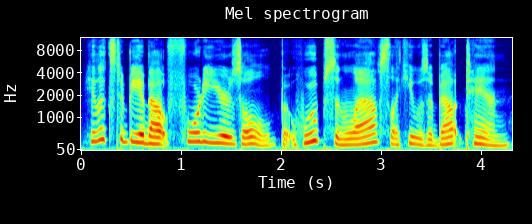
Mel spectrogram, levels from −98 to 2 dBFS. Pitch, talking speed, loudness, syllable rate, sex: 210 Hz, 235 wpm, -19 LUFS, 4.8 syllables/s, female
